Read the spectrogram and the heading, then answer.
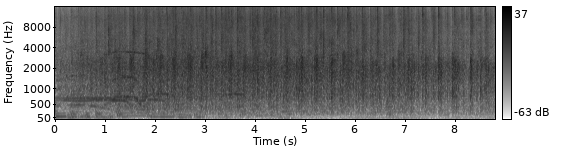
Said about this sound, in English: so you're going to keep having to clap, because otherwise it's just going to be awkward.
